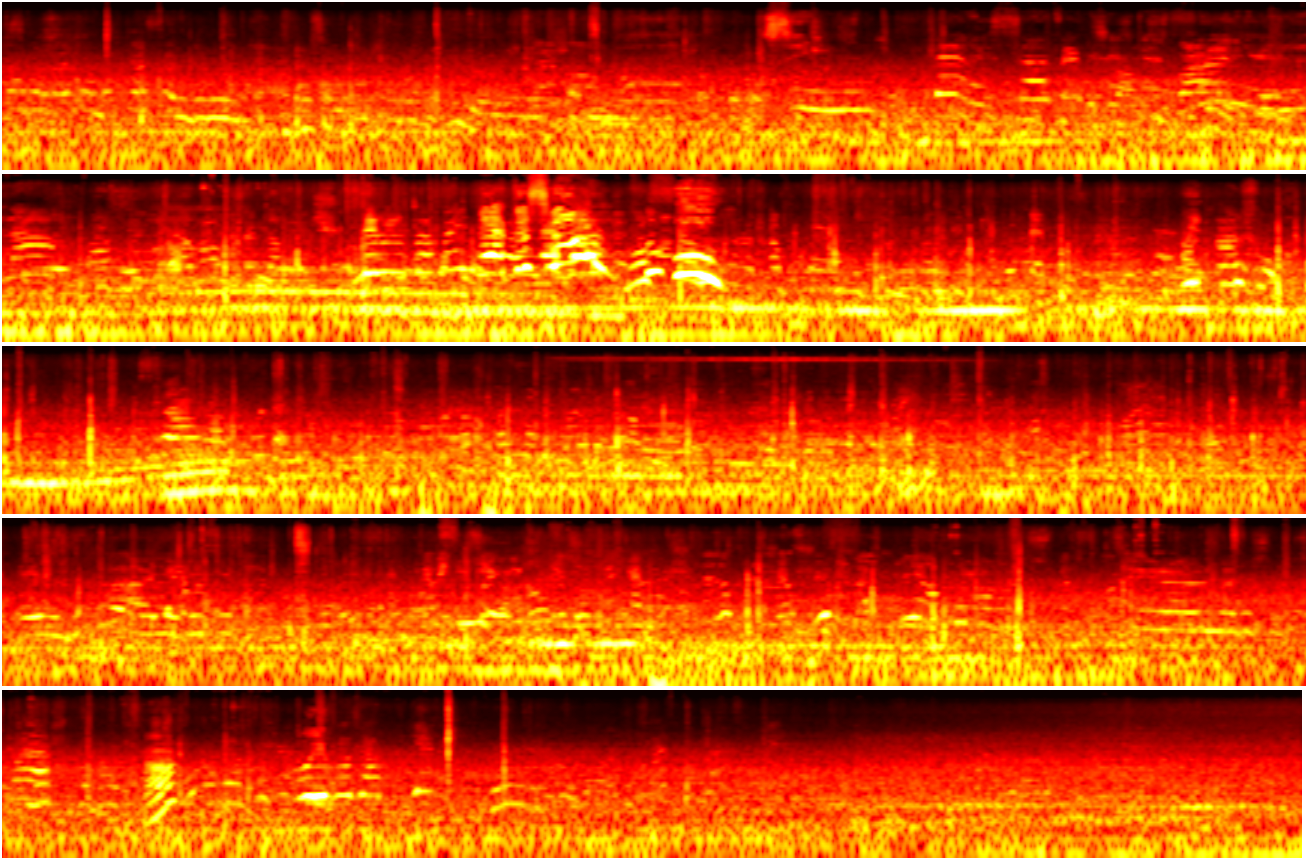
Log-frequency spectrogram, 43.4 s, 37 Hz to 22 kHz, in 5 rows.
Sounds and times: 0.0s group of children is climbing the stairs 42.2s
0.0s people is going inside 43.4s

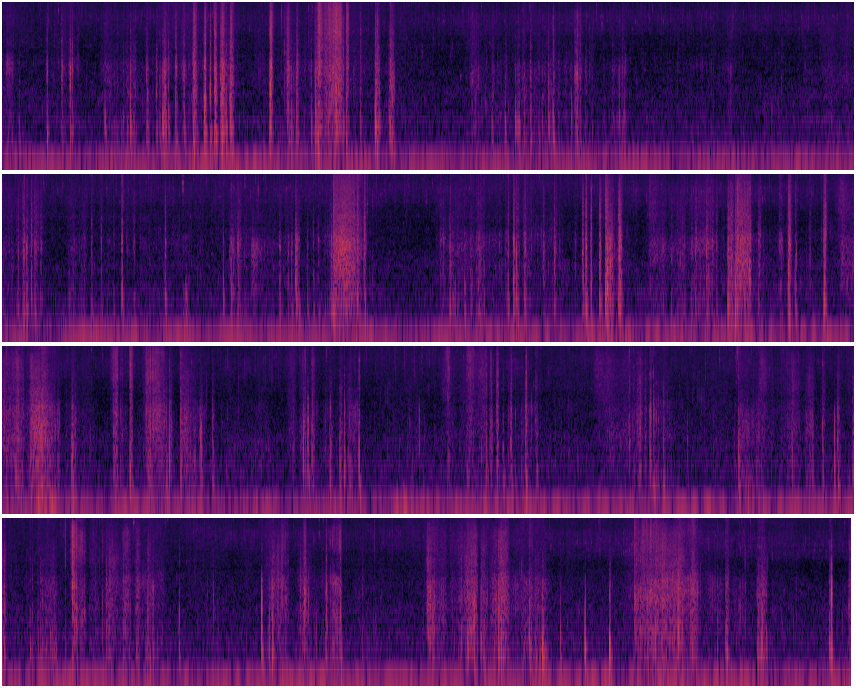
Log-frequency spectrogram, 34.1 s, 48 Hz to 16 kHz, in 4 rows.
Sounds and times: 0.0s snow 34.0s
0.0s stream 34.0s
12.9s steps 19.2s
20.0s steps 34.0s

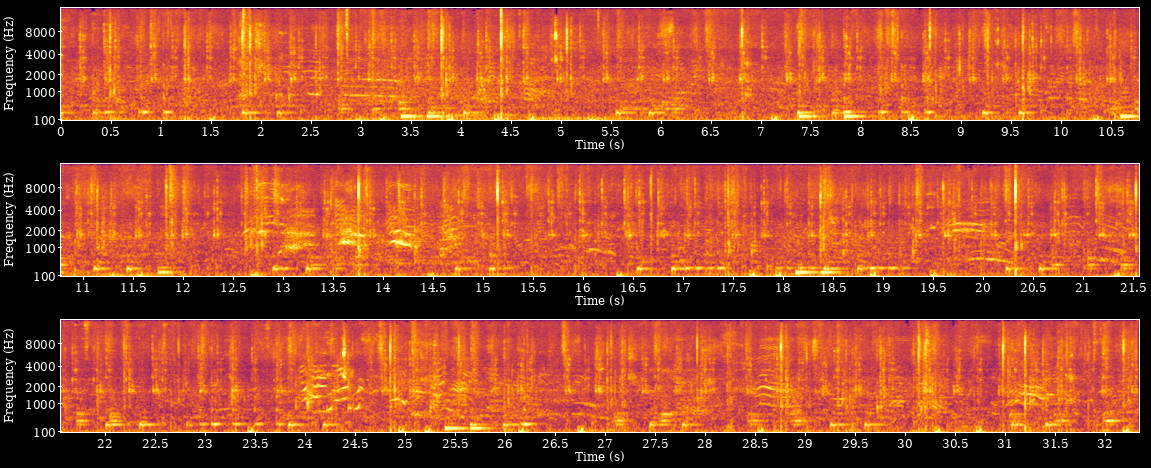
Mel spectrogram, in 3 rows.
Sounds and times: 0.0s African percussion 32.3s
3.4s basketball 5.5s
18.1s basketball 20.5s

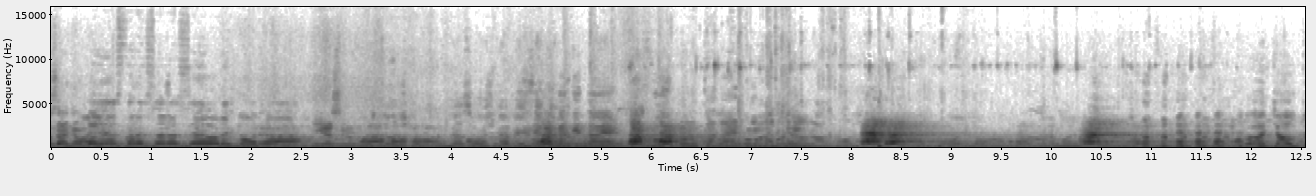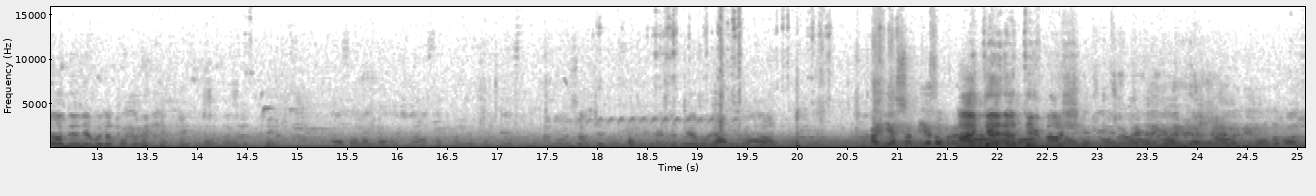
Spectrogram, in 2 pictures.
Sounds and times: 4.8s Big dogs play in the background 12.0s

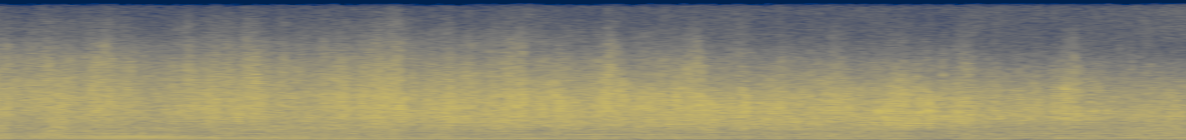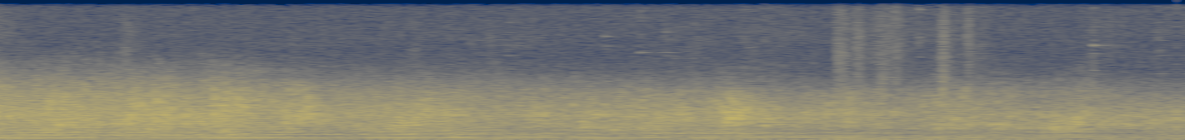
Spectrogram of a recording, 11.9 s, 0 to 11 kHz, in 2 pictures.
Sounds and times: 0.0s Distant leaf blowers 11.8s
0.0s World War Two-era prop airplanes 11.8s

